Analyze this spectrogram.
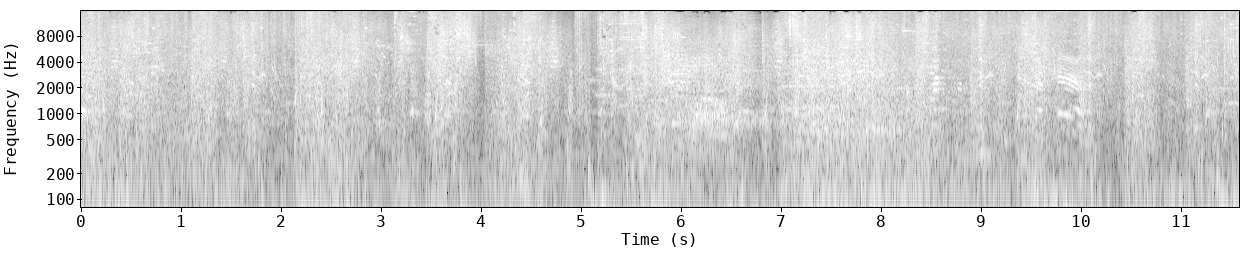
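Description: Game spells crackle and burst during a fast battle.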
